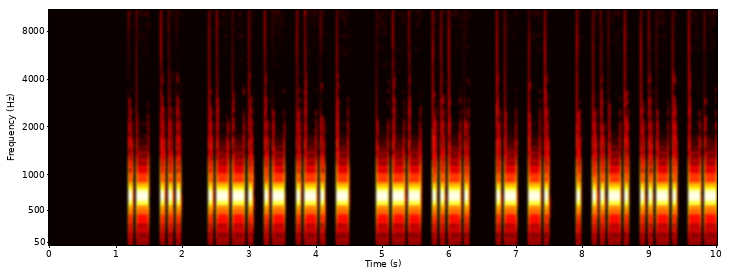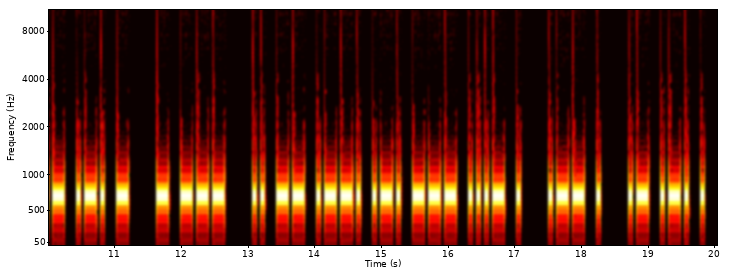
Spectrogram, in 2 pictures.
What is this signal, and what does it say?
Morse code, heard as a keyed tone, about 20 wpm, 700 Hz. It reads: AS PART OF AN EFFORT TO IMPROVE WE ARE
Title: Sentences with 6-Word Phrases - 20wpm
